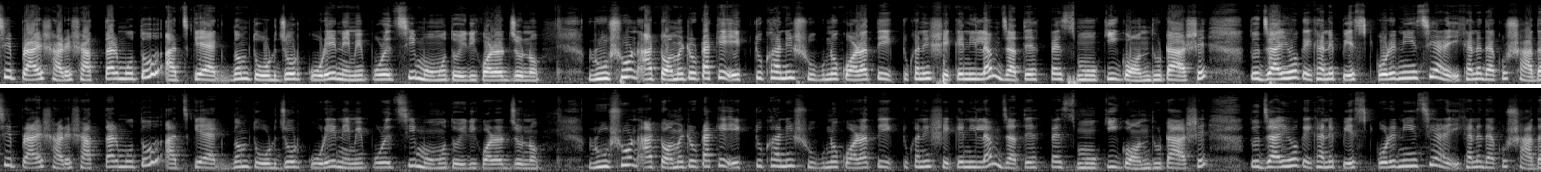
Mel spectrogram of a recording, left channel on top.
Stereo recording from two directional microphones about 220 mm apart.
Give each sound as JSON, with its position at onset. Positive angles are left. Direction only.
{"t": 0.0, "sound": "a woman's voice", "side_deg": 35}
